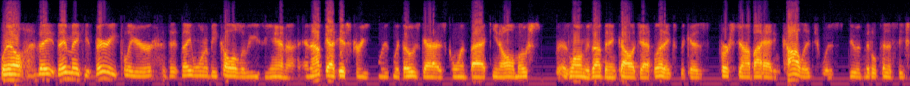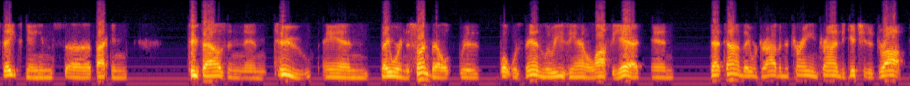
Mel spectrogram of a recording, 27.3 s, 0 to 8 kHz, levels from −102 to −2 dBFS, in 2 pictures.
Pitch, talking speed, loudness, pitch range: 115 Hz, 180 wpm, -20 LUFS, 105-130 Hz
